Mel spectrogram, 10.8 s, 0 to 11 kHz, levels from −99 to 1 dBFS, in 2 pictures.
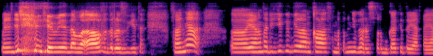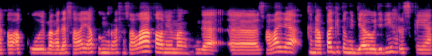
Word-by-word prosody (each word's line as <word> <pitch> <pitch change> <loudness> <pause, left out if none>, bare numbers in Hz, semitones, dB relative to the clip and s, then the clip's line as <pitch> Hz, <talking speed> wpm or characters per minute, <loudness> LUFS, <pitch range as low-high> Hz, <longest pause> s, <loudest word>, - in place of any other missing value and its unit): Bener, 260 0 -1
jadi, 355 +1 +6 0.2
dia 270 -3 +8
minta 260 -1 +3
maaf 250 +2 +7
terus, 245 -1 +1
gitu. 245 +1 -9 0.4
Soalnya, 285 +6 +2 0.4
eee, 255 0 0
yang 265 - +2
tadi 280 -2 -4
juga 315 +2 -7
bilang, 290 -2 0
kalau 270 -2 +2
sama 260 -1 -8
temen 265 +1 -7
juga 260 -1 -4
harus 230 - -7
terbuka 240 +1 -7
gitu 250 -3 -7
ya, 210 -1 -4
Kak, 200 - -7
ya. 200 - -4
Kalau 210 +1 -1
aku 220 - -20 0.2
memang 215 -1 0
ada 210 - -2
salah, 215 +1 -2
ya 235 - -1
aku 225 - -12
ngerasa 220 0 -8
salah, 260 +9 +5
kalau 250 -3 +2
memang 215 -2 -4
enggak, 200 -2 -1 0.2
eee, 190 0 0
salah 250 +8 0
ya 255 -2 +2 0.2
kenapa, 220 +4 +1
gitu, 265 -1 -9
ngejauh. 220 0 0
Jadi 215 +2 -5
harus 225 -2 -7
kayak 200 -1 -6
240 Hz, 245 wpm, -20 LUFS, 215-265 Hz, 0.4 s, dia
